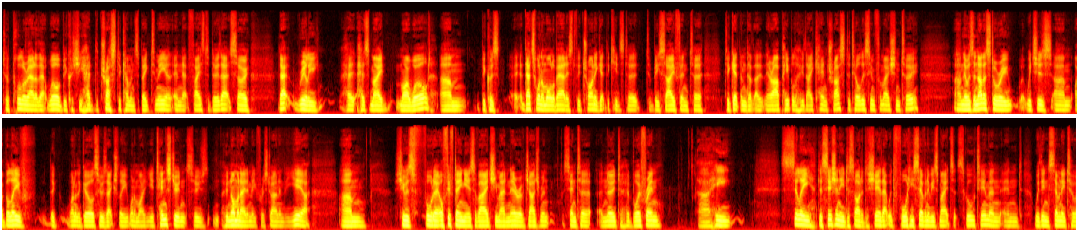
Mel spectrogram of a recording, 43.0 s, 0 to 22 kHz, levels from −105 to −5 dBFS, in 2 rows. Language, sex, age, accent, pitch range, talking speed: English, male, 40-59, Australian, 115-130 Hz, 205 wpm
